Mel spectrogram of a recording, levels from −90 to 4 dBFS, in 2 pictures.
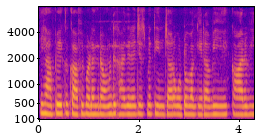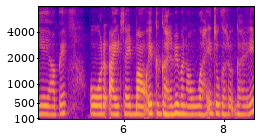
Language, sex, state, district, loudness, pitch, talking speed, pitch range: Hindi, female, Bihar, Madhepura, -17 LUFS, 220 Hz, 250 wpm, 215-230 Hz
